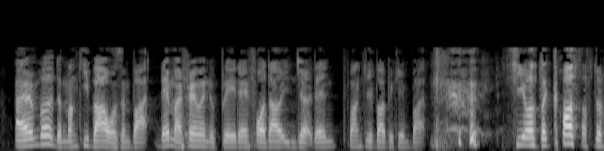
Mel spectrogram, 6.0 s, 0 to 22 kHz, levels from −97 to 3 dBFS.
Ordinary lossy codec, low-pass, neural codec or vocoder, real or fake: MP3, 24 kbps; 7.2 kHz; none; real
